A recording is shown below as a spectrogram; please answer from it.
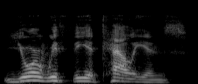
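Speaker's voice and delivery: slow and dramatic, a hint of movie godfather; cinematic mob boss. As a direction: play it like a gangster film underboss. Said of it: "very cinematically said".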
